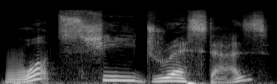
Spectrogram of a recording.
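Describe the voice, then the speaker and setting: A man voicing a mild, put-upon father in a children's story, speaking in a measured, wry way. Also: a little high, very animated, a little mellow, exaggerated voice. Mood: surprised, wry.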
